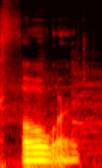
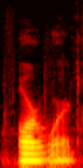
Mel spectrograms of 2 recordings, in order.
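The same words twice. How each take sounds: First: The R in the first syllable is dropped. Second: The R in the first syllable is clearly pronounced. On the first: "most people say forward" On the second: "the first time I ever hear someone pronounce the R in forward"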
